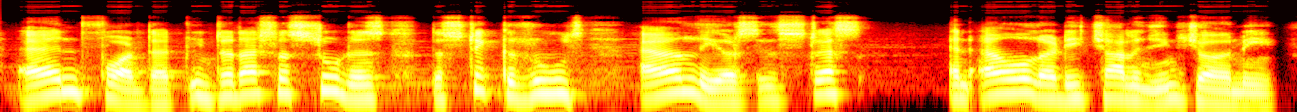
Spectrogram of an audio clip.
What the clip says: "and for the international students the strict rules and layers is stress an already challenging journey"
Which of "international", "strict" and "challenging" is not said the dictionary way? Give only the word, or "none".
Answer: strict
